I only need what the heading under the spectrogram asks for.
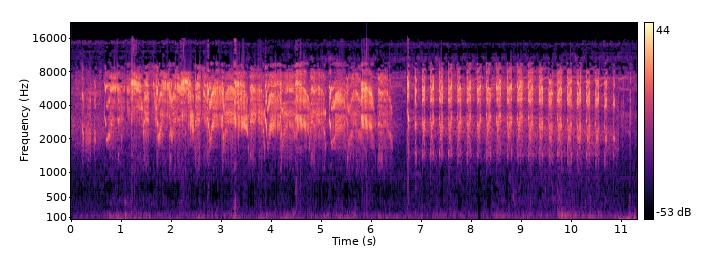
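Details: Swiftlets recorded in Vietnam as a lure for bird houses: several seconds of dense, grating twittering, then a steady train of short dry clicking pulses repeated several times a second.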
